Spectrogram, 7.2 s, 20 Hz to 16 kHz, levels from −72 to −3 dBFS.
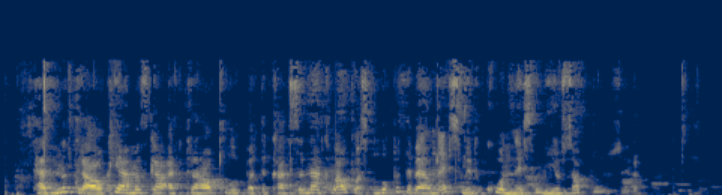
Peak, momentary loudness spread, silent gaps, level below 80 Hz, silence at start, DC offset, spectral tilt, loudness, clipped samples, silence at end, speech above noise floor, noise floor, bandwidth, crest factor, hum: -2 dBFS; 14 LU; none; -58 dBFS; 0.15 s; under 0.1%; -4 dB/octave; -22 LUFS; under 0.1%; 0.4 s; 26 dB; -48 dBFS; 11.5 kHz; 20 dB; none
